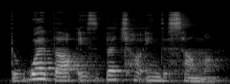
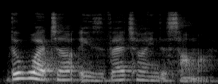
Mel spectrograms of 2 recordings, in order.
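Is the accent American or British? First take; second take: British; British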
